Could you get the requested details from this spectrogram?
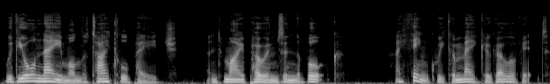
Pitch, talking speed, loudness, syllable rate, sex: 105 Hz, 240 wpm, -22 LUFS, 4.9 syllables/s, male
